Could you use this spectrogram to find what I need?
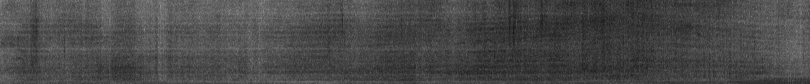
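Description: A second rally car engine approaches, revving hard as it draws closer.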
